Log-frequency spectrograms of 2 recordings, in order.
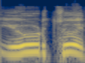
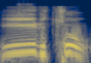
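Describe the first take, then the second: First: The word begins with a 'yoo' sound. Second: The word begins with an 'ee' sound. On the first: The speaker calls it wrong. "యూ కాకుండా ఈడ్చు" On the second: The speaker calls it right. "ఈడ్చు ఇలా పలకండి"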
